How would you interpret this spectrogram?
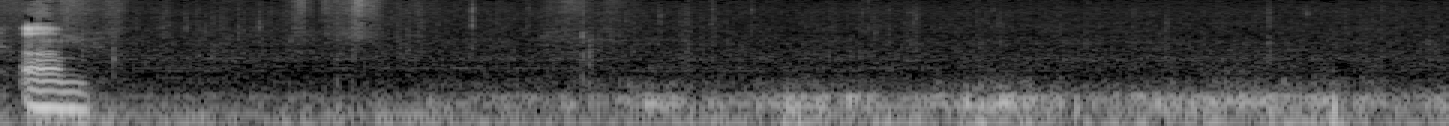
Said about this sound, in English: Get some thunder there. All right, thunder is coming in.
